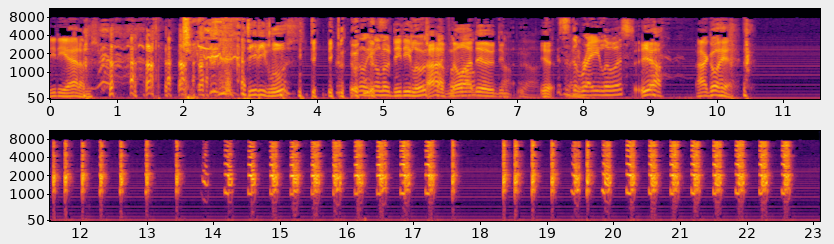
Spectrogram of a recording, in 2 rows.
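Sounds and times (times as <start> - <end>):
speech: 0.0 - 10.6
laughter: 0.5 - 9.6
turkey call imitating a gobbling turkey: 11.6 - 17.8, 18.4 - 22.8.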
